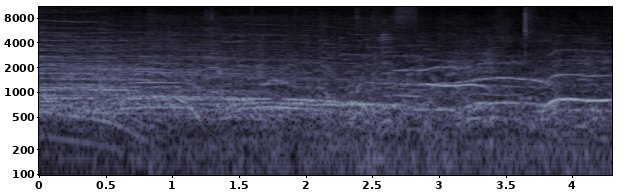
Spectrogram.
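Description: Crowd chatter: several voices talking and calling out over one another.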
